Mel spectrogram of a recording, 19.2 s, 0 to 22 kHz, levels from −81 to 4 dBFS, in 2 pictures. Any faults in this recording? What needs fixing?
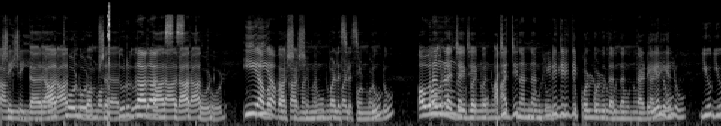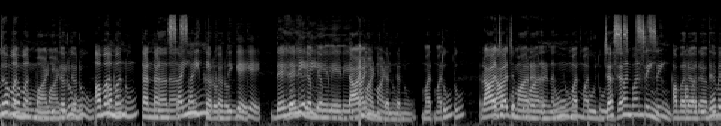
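The whole speech track is doubled. A second full-band copy runs roughly 150 ms behind the original, about 5 dB quieter. It has no decay or room colour, so it sounds like a hard slapback rather than an echo. The likely cause is the same signal reaching the mix twice, through a second, slower capture path or an edit that stacks two offset copies. To prevent it, route each source through only one path into the recording.

Damaged data in a compressed stream causes five short glitches: 1.42 to 1.45 s, 6.60 to 6.63 s, 10.85 to 10.88 s, 14.38 to 14.41 s and 17.88 to 17.91 s. The third falls just after "ಹಿಡಿದಿಟ್ಟುಕೊಳ್ಳುವುದನ್ನು ತಡೆಯಲು ಯುದ್ಧವನ್ನು ಮಾಡಿದರೂ". Each is a brief blip of about 30 ms. Corrupted bytes make the decoder misread frames and lose sync. It then hunts for the next frame header. To prevent it, transfer and store the file with checksums.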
